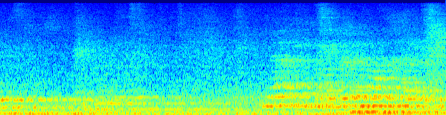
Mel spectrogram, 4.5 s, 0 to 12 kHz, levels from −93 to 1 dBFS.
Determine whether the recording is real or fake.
real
